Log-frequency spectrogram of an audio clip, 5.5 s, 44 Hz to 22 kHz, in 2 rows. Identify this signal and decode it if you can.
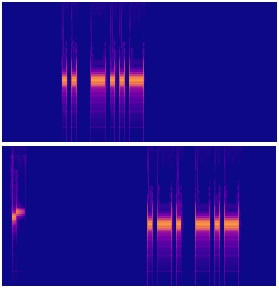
Morse code, heard as a keyed tone, about 25 wpm, 700 Hz. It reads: IX RK
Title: Top Two Letter Combinations in Words 25wpm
